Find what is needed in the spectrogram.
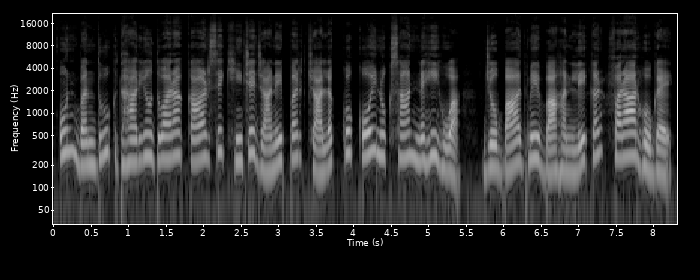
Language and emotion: Hindi, neutral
